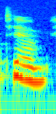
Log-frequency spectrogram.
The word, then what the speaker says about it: Tymn: They're older books, but I recommend anything that Michael Tim, and his name is spelled T Y MN with there's an N. It's like him. It rhymes with him. Michael Tim.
